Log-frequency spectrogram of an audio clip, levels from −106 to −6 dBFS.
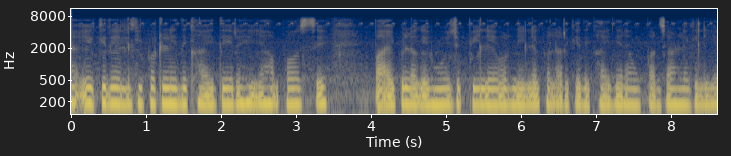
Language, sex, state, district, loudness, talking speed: Hindi, female, Jharkhand, Jamtara, -29 LUFS, 195 wpm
